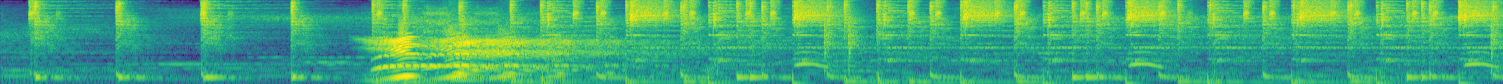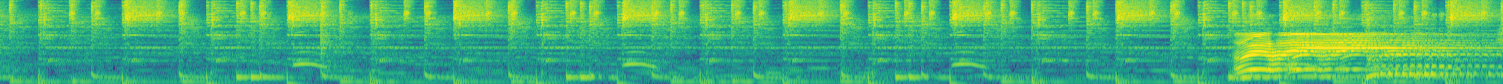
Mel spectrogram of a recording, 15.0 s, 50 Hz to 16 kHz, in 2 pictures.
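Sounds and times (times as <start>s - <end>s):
repeating instrumental melody: 1.8s - 3.9s
steady drum beat: 1.8s - 4.1s.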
